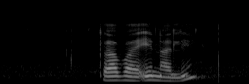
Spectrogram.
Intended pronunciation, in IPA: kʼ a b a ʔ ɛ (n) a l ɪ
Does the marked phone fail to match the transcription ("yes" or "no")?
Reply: no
